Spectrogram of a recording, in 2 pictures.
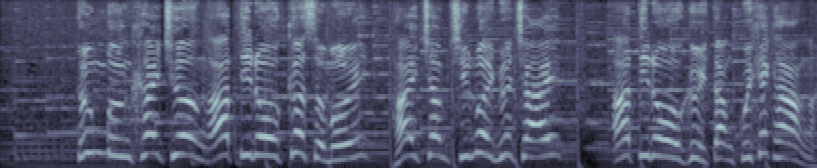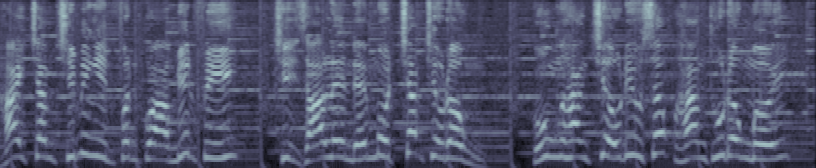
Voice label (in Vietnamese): CUA HANG QUAN AO GIONG NAM MIEN BAC; ATINO; Hệ thống thời trang Atino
